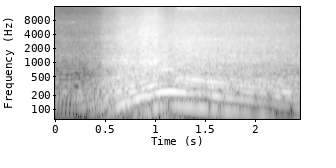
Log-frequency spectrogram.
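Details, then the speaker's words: BMW E90 revved to about 3,000 then 4,500 rpm with the exhaust removed; sharp loud raw unmuffled blips with a rasp, engine itself sounds fine; loud open exhaust. "It does not sound refined at all. I don't like it. I don't think it adds anything good to it. It's just loud."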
